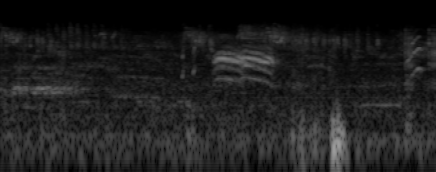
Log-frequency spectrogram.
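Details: Crow giving a single harsh, harmonic caw lasting about half a second, set against a busy background of other bird chirps and a low thump near the end.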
